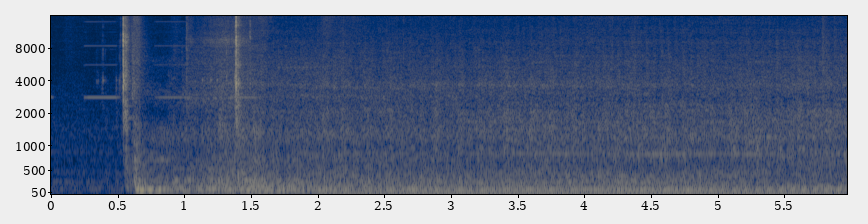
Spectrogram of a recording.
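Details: 1980 Chevy Bison truck, old 1674 diesel with glow plugs: cranks and catches abruptly, then rough deep idle with clattering cackle right after start; said to cackle really bad when starting, cause unknown.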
